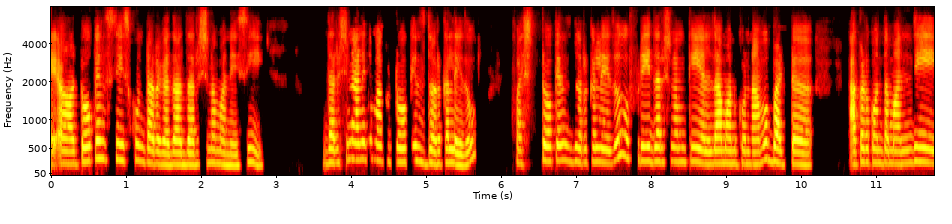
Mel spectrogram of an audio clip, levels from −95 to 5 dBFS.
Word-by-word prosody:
ఆహ్, 220 Hz, 0 st, +5 dB
టోకెన్స్ 290 Hz, +4 st, +3 dB
తీసుకుంటారు 260 Hz, -6 st, 0 dB
గదా 210 Hz, +1 st, +4 dB, 0.2 s
దర్శనమనేసి. 210 Hz, +1 st, -3 dB, 1.0 s
దర్శనానికి 290 Hz, +6 st, 0 dB
మాకు 270 Hz, -1 st, 0 dB
టోకెన్స్ 245 Hz, 0 st, +1 dB
దొరకలేదు. 220 Hz, -2 st, +1 dB, 0.6 s
ఫస్ట్ 230 Hz, -1 st, -6 dB
టోకెన్స్ 275 Hz, +1 st, +1 dB
దొరకలేదు, 245 Hz, +2 st, -2 dB, 0.2 s
ఫ్రీ 265 Hz, -2 st, 0 dB
దర్శనంకి 255 Hz, 0 st, -3 dB
యెళ్దామనుకున్నాము, 225 Hz, +2 st, +2 dB
బట్ట్ 220 Hz, -2 st, +3 dB, 0.8 s
అక్కడ 245 Hz, -, 0 dB
కొంతమందీ 230 Hz, +2 st, -1 dB
240 Hz, 90 wpm, -22 LUFS, 225-260 Hz, 1.0 s, ఆహ్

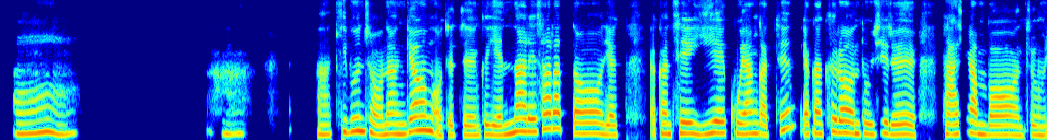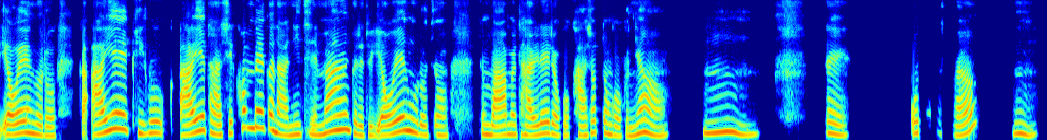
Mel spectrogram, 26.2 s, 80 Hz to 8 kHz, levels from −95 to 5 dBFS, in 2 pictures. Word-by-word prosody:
아. 225 Hz, 0 st, -2 dB, 1.8 s
아 220 Hz, +1 st, -9 dB, 0.9 s
아 205 Hz, -1 st, -2 dB
기분 270 Hz, +1 st, +2 dB
전환 215 Hz, -3 st, 0 dB
겸 285 Hz, +2 st, +4 dB
어쨌든 195 Hz, +1 st, -3 dB
그 205 Hz, -1 st, -2 dB
옛날에 250 Hz, +7 st, +3 dB
살았던 230 Hz, -9 st, +1 dB
약 200 Hz, -1 st, -1 dB, 0.4 s
약간 220 Hz, -1 st, 0 dB
제 230 Hz, 0 st, +2 dB
2의 225 Hz, +3 st, +1 dB
고향 225 Hz, -1 st, 0 dB
같은 270 Hz, -, -2 dB
약간 220 Hz, +1 st, +2 dB
그런 245 Hz, -3 st, +3 dB
도시를 210 Hz, -2 st, 0 dB, 0.3 s
다시 210 Hz, 0 st, 0 dB
1 220 Hz, -3 st, +2 dB
번 195 Hz, -1 st, +1 dB
좀 190 Hz, -1 st, -4 dB
여행으로 210 Hz, -3 st, +2 dB, 0.3 s
그니까 -, -, 0 dB
아예 295 Hz, +10 st, +4 dB
귀국 235 Hz, 0 st, -2 dB, 0.2 s
아예 225 Hz, +9 st, +4 dB
다시 230 Hz, -4 st, -2 dB
컴백은 340 Hz, -1 st, +2 dB
아니지만 210 Hz, +9 st, +1 dB
그래도 190 Hz, -4 st, -3 dB
여행으로 230 Hz, +1 st, +3 dB
좀, 190 Hz, 0 st, -5 dB, 0.4 s
좀 210 Hz, -, -1 dB
마음을 200 Hz, +1 st, +1 dB
달래려고 200 Hz, 0 st, 0 dB
가셨던 220 Hz, +5 st, -3 dB
거군요. 190 Hz, +2 st, -1 dB, 0.5 s
음. 235 Hz, -4 st, 0 dB, 0.8 s
네. 205 Hz, -4 st, -2 dB, 0.8 s
어떠셨어요? 235 Hz, -, -4 dB, 0.5 s
음. 210 Hz, -4 st, -3 dB
220 Hz, 205 characters per minute, -23 LUFS, 200-245 Hz, 1.8 s, 겸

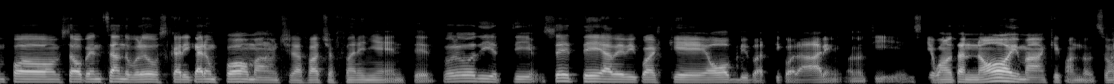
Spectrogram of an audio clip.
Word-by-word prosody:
un 120 Hz, -, -12 dB
po' 120 Hz, -2 st, +3 dB
stavo 120 Hz, +2 st, +1 dB
pensando 125 Hz, 0 st, 0 dB
volevo 115 Hz, +1 st, +1 dB
scaricare 115 Hz, +1 st, +2 dB
un 115 Hz, -2 st, -5 dB
po' 125 Hz, 0 st, +3 dB
ma 110 Hz, -2 st, -3 dB
non 105 Hz, -1 st, -8 dB
ce 100 Hz, -, -15 dB
la 100 Hz, -, -2 dB
faccio 105 Hz, +2 st, -2 dB
a -, -, -11 dB
fare 105 Hz, +1 st, -6 dB
niente. 105 Hz, 0 st, -7 dB
Volevo 140 Hz, +3 st, -2 dB
dirti 120 Hz, -3 st, -6 dB
se 150 Hz, 0 st, -1 dB
te 135 Hz, -2 st, +3 dB
avevi 120 Hz, -2 st, +2 dB
qualche 110 Hz, -1 st, 0 dB
hobby 110 Hz, 0 st, -1 dB
particolare -, -, -3 dB
in -, -, -17 dB
quando -, -, -14 dB
ti -, -, -14 dB
st -, -, -10 dB
quando 110 Hz, +1 st, 0 dB
t'annoi 125 Hz, +6 st, +6 dB
ma 110 Hz, -2 st, +1 dB
anche 105 Hz, 0 st, -6 dB
quando 100 Hz, +1 st, -10 dB
insomma 100 Hz, -1 st, -10 dB
115 Hz, 185 wpm, -23 LUFS, 110-125 Hz, -, t'annoi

